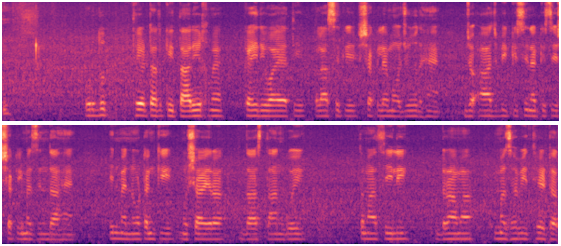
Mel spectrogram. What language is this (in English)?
Urdu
